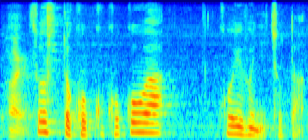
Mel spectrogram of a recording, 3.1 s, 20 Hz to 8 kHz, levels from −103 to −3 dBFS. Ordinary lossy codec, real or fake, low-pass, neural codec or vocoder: none; real; 7.2 kHz; none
